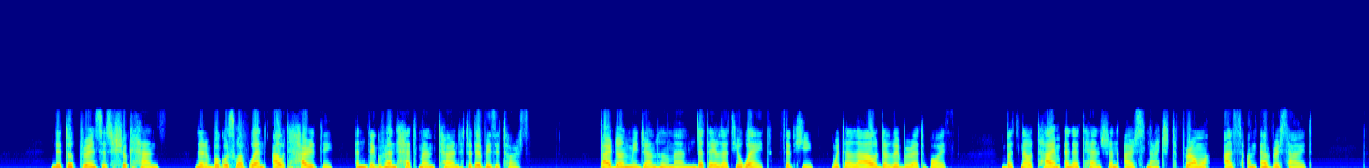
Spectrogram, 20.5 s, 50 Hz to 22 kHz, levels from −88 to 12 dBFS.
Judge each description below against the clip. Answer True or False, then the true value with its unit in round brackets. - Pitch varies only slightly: True (2.0 semitones)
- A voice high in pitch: True (220 Hz)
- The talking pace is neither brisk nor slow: False (130 wpm)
